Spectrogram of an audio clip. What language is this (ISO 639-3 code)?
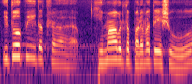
san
